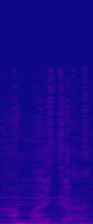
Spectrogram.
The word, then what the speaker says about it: jamaica: Jamaica. You know we don't pronounce the J with a J.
